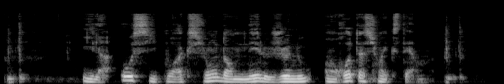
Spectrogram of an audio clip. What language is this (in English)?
French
